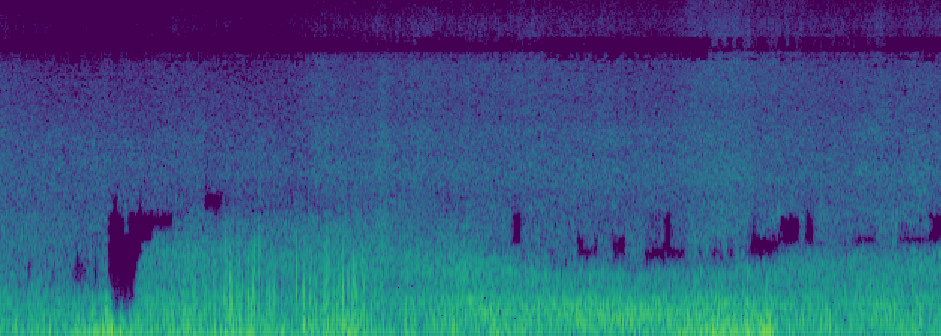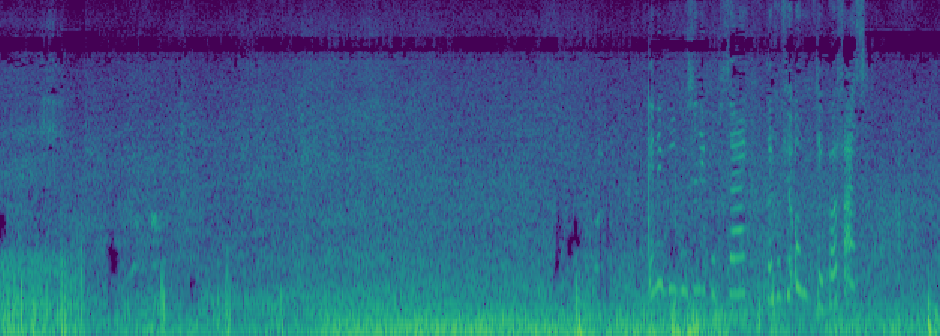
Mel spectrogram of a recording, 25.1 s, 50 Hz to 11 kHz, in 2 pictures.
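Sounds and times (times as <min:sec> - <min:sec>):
wind buffeting microphone: 0:00.0 - 0:25.0
surf breaking on beach: 0:01.8 - 0:25.0.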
